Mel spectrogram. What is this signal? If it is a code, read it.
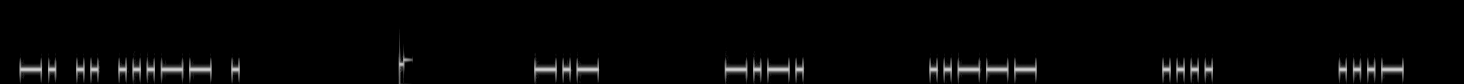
Morse code, heard as a keyed tone, about 17 wpm, spaced as for 8 wpm, 700 Hz. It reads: NI3E KC2HV
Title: USA Call Signs - 6x Character Spacing - 17wpm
